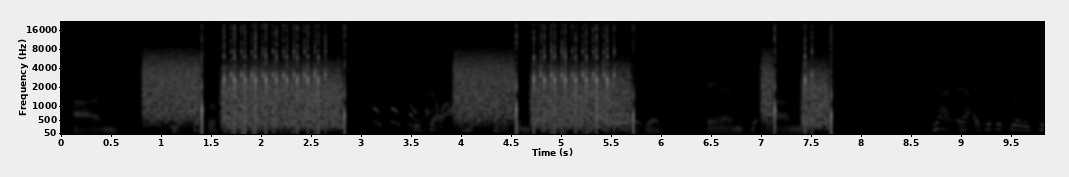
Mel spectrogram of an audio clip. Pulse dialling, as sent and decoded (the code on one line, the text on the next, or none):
10 / 8 / 1
0 8 1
